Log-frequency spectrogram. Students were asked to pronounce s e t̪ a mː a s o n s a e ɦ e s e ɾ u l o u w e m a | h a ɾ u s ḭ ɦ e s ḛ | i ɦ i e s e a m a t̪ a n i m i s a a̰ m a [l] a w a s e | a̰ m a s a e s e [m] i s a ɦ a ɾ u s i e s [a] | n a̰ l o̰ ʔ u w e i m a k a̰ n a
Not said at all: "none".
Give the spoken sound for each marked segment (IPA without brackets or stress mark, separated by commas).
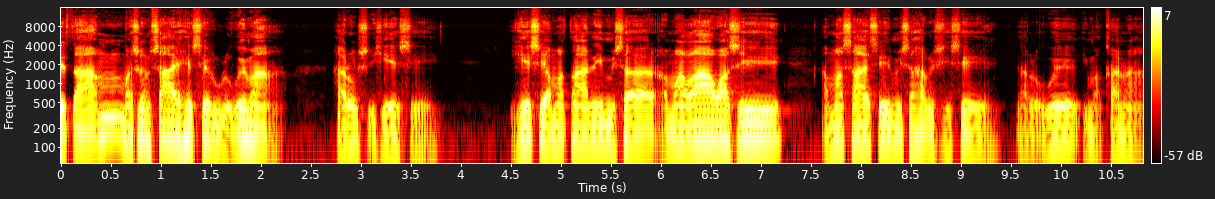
l, m, e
